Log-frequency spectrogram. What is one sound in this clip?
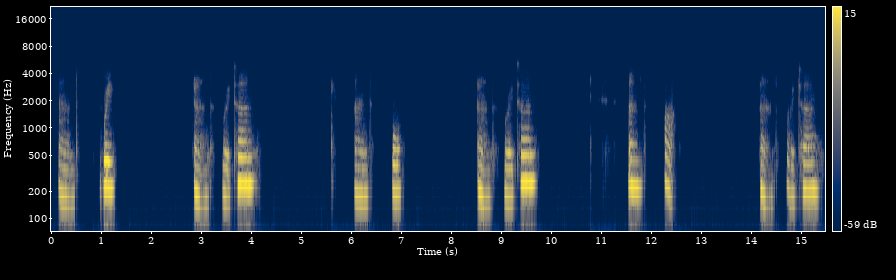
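A woman speaks calmly and clearly into a close microphone, giving instructions in short phrases.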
